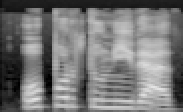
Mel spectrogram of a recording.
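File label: "oportunidad", slow, spanish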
